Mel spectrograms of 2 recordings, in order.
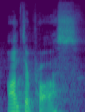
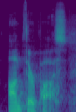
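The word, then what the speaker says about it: ἄνθρωπος: ago, a word like anthropos, and that I just pronounced as a smooth breathing mark, anthropos.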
